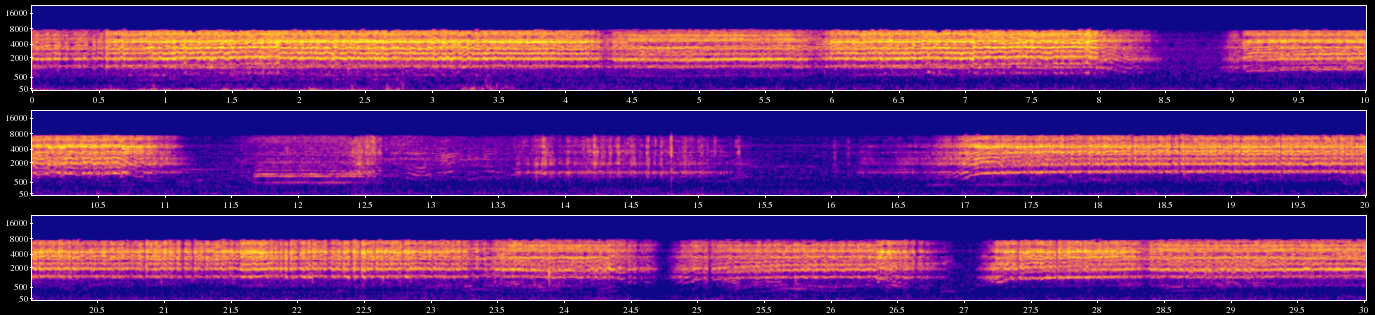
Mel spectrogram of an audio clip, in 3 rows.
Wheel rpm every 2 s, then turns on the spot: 160, 160, 160, 140, 80, 60, 10, 40, 90, 160, 160, 160, 110, 80, 160.
12-14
